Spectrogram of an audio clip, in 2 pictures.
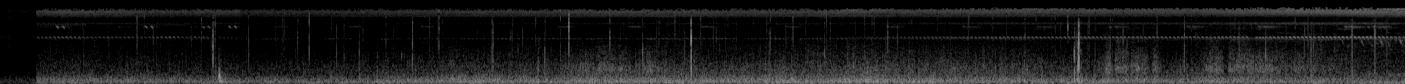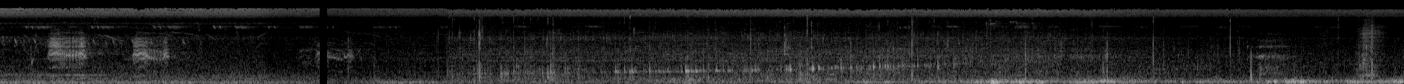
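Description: Wetland night ambience: a steady chorus of insects and frogs, with a thin high insect trill through the first half and occasional sharp crackles from a wood campfire. Near the end come a few low calls made through cupped hands.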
